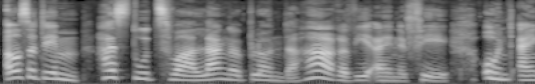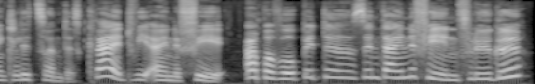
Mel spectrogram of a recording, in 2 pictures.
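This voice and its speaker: A woman's voice: a little high, very animated, measured pace, hardly any pauses, dry recording, clean studio sound, pitched above the performer's own voice. A woman voicing a sleepy little girl who sounds puzzled and a bit offended.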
